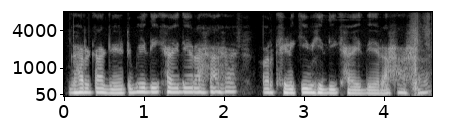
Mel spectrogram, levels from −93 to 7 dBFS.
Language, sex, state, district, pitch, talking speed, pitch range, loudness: Hindi, male, Jharkhand, Palamu, 135 Hz, 195 wpm, 125-150 Hz, -15 LUFS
